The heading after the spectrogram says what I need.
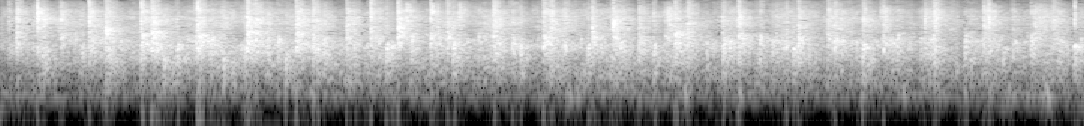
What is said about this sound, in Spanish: Entonces yo os pido, que os lo estoy diciendo emocionada, con lágrimas en los ojos, un aplauso muy grande para estas mujeres.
